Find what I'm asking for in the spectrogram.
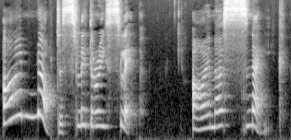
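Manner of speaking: high-pitched storybook snake voice; hissing snake. A narrator's reading. Snake corrects Edward about its name, hissing. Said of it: "hissed the snake".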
